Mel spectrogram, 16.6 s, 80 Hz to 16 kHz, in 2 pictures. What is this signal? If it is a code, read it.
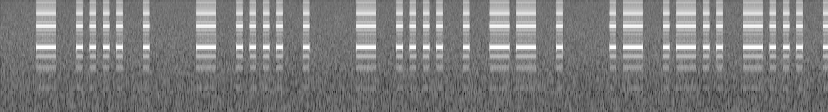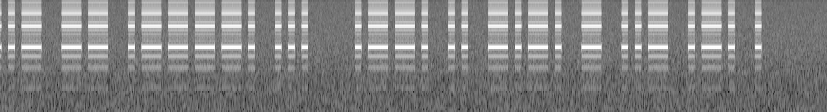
Morse code, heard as a high beeper, machine-sent, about 18 wpm, 3350 Hz. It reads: THE THE THEME ALBUM'S PICTURE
